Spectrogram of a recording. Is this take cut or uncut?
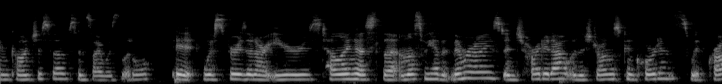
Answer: cut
